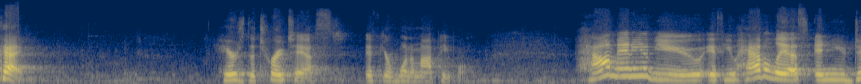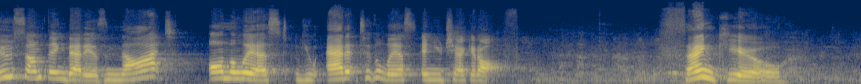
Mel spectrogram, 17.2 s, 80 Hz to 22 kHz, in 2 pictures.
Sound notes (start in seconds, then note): 13.9 laughter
